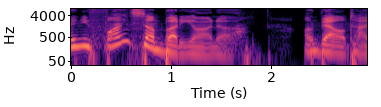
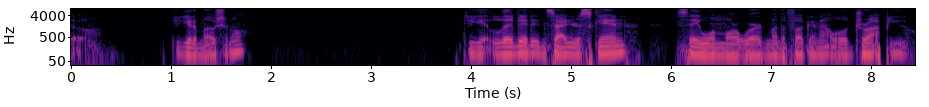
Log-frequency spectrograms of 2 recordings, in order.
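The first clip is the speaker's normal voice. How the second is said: quiet seething menace; 7 semitones lower, 12 dB quieter than usual. Acted.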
